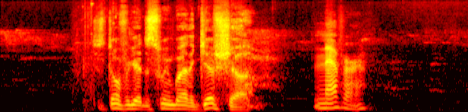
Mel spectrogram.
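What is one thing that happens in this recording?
A man speaks casually and close by.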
